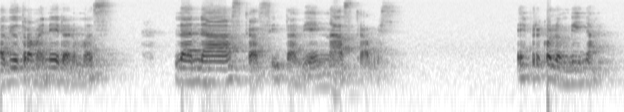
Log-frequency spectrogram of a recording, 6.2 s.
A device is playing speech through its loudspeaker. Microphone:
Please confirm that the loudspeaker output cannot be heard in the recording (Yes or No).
No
